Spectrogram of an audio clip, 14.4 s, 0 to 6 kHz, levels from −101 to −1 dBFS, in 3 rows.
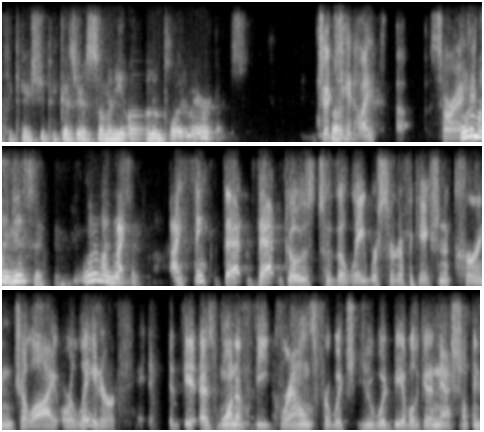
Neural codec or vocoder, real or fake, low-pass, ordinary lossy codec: none; real; 5.4 kHz; Opus, 32 kbps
